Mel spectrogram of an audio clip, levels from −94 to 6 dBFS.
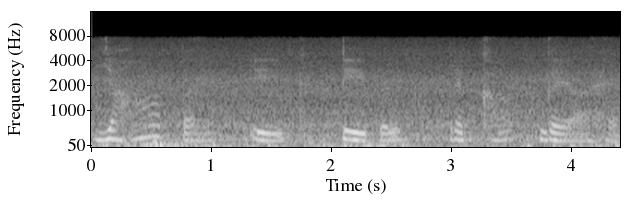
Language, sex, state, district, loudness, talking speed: Hindi, female, Punjab, Pathankot, -17 LUFS, 95 wpm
